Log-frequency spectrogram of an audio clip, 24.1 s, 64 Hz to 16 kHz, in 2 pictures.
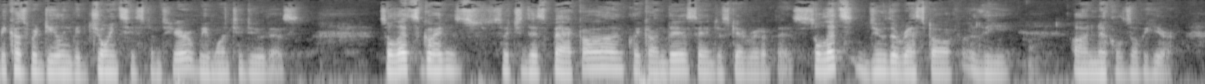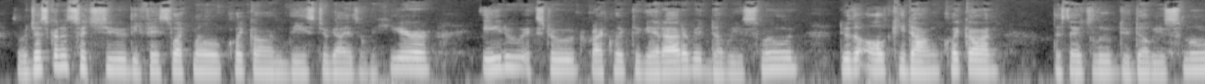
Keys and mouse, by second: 4.8 click, 6.0 click, 7.2 click, 8.7 Tab, 10.2 7, 11.1 shift+middle click, 13.0 click, 14.1 right click, 14.5 shift+right click, 15.7 shift+middle click, 16.9 e, 17.8 right click, 19.0 w, 19.4 click, 21.4 alt+right click, 23.4 w.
